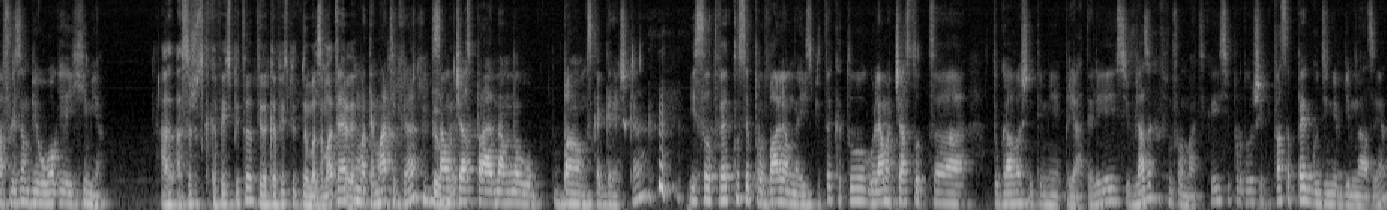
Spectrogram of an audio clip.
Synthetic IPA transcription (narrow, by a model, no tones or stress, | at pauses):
afvlizəmbiolˠɔɡ̟ʲijəiximijə | aasɤʃnoskɐ̥kəfɛispit̪ət̪inɐkəfispit̪nɐmɐt̪ɛmat̪iaɛpomɐt̪ɛmat̪ikəsamot͡ʃɛaspɾaviɛd̪namnɔɡʊbamskəɡɾɛʃkəisəot̪vɛt̪nosɛpɾovalʲɐmnɐis̬pit̪əkɐt̪ɔɡolʲamət͡ʃast̪ot̪ː | oɡavəʃnit̪ɛmipɾijat̪ɛlisivlʲazəxəfinfoɾmat̪i̥kəisipɾod̪əlˠʒiʃɛkək̪vasəpɛt̪ɡod̪inivɡ̟ʲimnazijə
